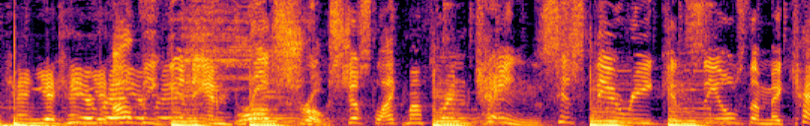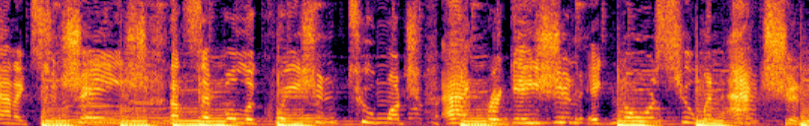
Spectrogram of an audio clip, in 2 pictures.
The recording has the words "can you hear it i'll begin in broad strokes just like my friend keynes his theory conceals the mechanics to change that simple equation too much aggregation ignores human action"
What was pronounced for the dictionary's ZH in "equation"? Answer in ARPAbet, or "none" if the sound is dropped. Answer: ZH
